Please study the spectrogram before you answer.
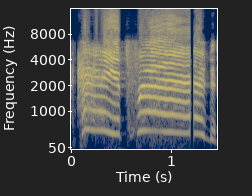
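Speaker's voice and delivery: high-pitched screamed catchphrase; Fred. Retold or imitated. Mimicking the internet celebrity on YouTube, high screaming impression. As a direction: shriek it in a loud, high put-on voice. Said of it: "him screaming for an hour".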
